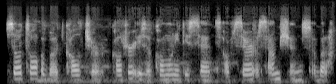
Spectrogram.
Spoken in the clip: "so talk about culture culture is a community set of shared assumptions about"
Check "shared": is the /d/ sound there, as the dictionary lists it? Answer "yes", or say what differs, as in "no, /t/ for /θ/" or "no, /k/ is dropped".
no, /d/ is dropped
